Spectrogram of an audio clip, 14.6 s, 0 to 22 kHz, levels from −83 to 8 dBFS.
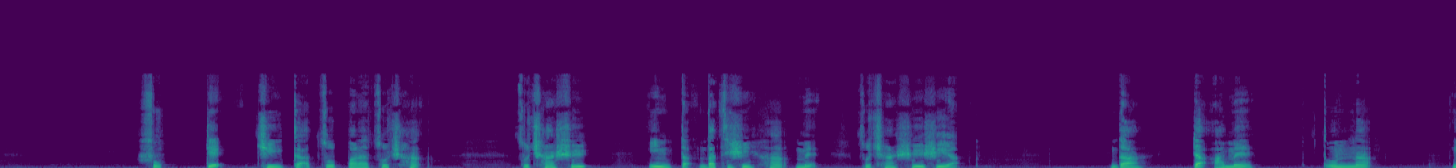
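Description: It's a speech clip with a gritty, metallic top end all the way through, and nothing at all above about 12.3 kHz. The treble sounds rebuilt rather than real, which is likely HE-AAC compression, with the upper band copied up from lower frequencies and damage plainly audible, consistent with something around 16 kbps. There's also a pre-echo right after "inta ndá", from 7.19 to 7.21 s: a short hiss smeared across about 27 ms before the attack, where block-spread quantisation noise leaks ahead of the onset and softens it.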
